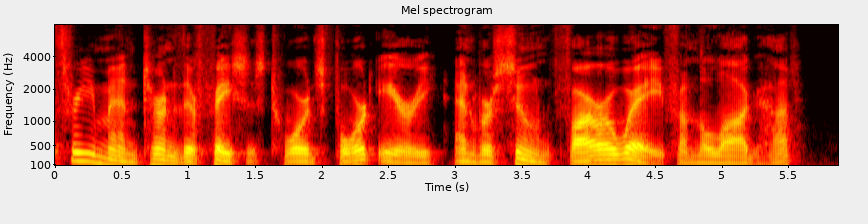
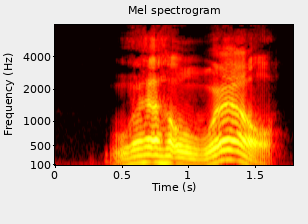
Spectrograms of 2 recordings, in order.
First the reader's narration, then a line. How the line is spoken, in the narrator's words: cried LaRoche, laughing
